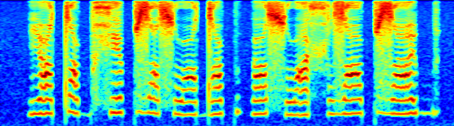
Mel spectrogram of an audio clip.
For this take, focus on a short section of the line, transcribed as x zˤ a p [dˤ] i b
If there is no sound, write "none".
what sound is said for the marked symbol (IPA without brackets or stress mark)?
zˤ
